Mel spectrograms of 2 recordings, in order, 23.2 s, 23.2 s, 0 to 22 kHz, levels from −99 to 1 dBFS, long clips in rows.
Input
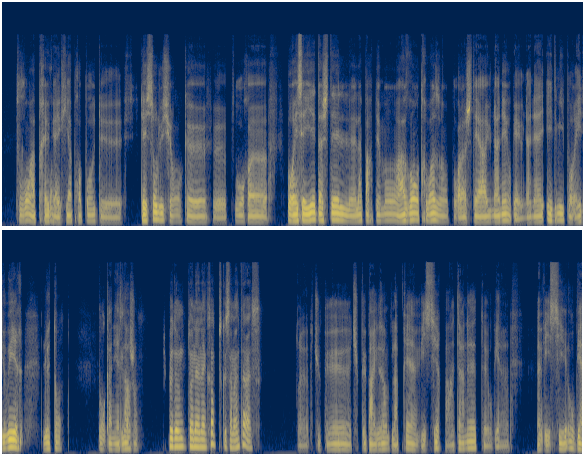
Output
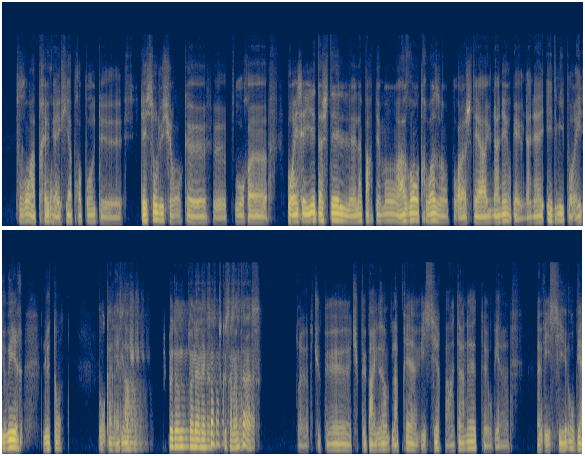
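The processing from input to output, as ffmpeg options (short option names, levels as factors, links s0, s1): -filter_complex "[0:a]asettb=1/sr,asplit=3[s0][s1][s2];[s0]atrim=end=5.784[s3];[s1]atrim=start=5.78:end=6.23,asetpts=PTS-STARTPTS,afade=t=in:d=0.004:c=qsin,afade=t=out:st=0.446:d=0.004:c=qsin,highpass=110,equalizer=f=120:t=q:w=4:g=-10,equalizer=f=350:t=q:w=4:g=-7,equalizer=f=1800:t=q:w=4:g=8,lowpass=f=4800:w=0.5412,lowpass=f=4800:w=1.3066[s4];[s2]atrim=start=6.226[s5];[s3][s4]acrossfade=d=0.004:c1=hsin:c2=qsin[s6];[s6][s5]acrossfade=d=0.004:c1=qsin:c2=hsin,asettb=1/sr,asplit=3[s7][s8][s9];[s7]atrim=end=13.654[s10];[s8]atrim=start=13.65:end=16.67,asetpts=PTS-STARTPTS,afade=t=in:d=0.004:c=qsin,afade=t=out:st=3.016:d=0.004:c=qsin,aecho=1:1:107|214|321:0.335|0.0871|0.0226,atrim=end_sample=133182[s11];[s9]atrim=start=16.666[s12];[s10][s11]acrossfade=d=0.004:c1=hsin:c2=qsin[s13];[s13][s12]acrossfade=d=0.004:c1=qsin:c2=hsin,acrossover=split=3200[s14][s15];[s15]acompressor=threshold=0.00708:ratio=4:attack=1:release=60[s16];[s14][s16]amix=inputs=2:normalize=0,highpass=88"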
